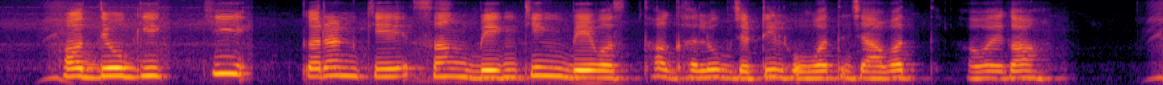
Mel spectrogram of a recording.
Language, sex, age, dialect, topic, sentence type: Chhattisgarhi, female, 18-24, Western/Budati/Khatahi, banking, statement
